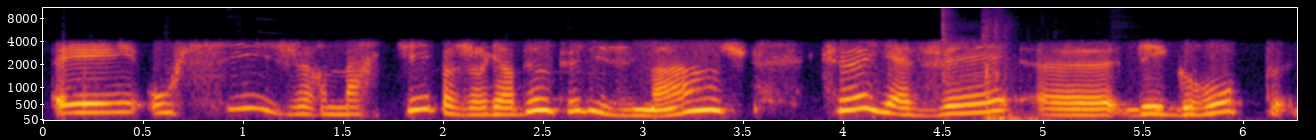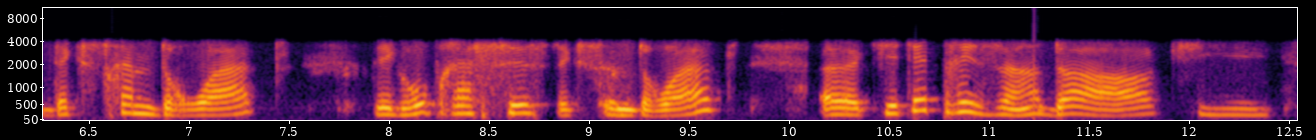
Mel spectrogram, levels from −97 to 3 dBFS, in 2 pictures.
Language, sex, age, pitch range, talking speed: French, female, 60-79, 170-230 Hz, 150 wpm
